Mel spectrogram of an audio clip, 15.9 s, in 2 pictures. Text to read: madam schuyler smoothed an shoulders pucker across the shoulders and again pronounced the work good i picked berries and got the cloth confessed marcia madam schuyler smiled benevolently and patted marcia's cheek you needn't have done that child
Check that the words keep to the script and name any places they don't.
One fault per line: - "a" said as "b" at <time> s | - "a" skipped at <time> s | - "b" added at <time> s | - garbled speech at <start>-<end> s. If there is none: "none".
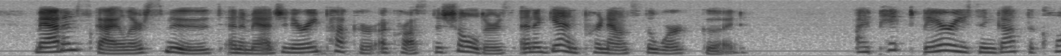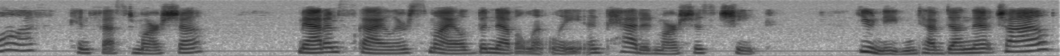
- "shoulders" said as "imaginary" at 1.8 s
